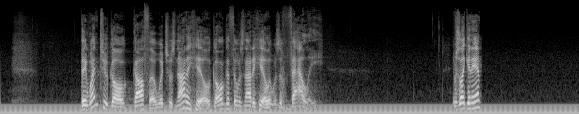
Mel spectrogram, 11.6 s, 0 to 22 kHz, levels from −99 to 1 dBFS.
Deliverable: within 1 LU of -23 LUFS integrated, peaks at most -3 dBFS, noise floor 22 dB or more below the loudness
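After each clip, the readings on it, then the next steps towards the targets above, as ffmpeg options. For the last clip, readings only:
hum 60 Hz; harmonics up to 300 Hz; hum level -26 dBFS; loudness -22.5 LUFS; peak -2.5 dBFS; loudness target -23.0 LUFS
-> -af "bandreject=f=60:t=h:w=6,bandreject=f=120:t=h:w=6,bandreject=f=180:t=h:w=6,bandreject=f=240:t=h:w=6,bandreject=f=300:t=h:w=6"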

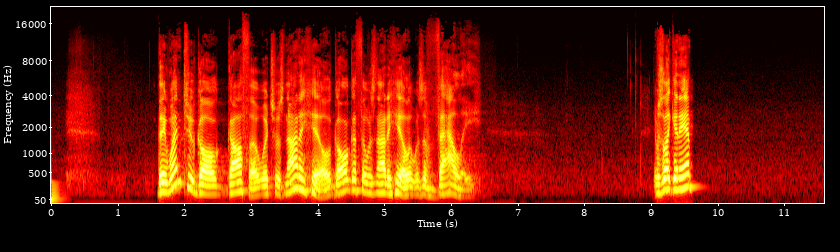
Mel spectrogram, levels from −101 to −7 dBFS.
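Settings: hum none; loudness -20.0 LUFS; peak -3.0 dBFS; loudness target -23.0 LUFS
-> -af "volume=-3dB"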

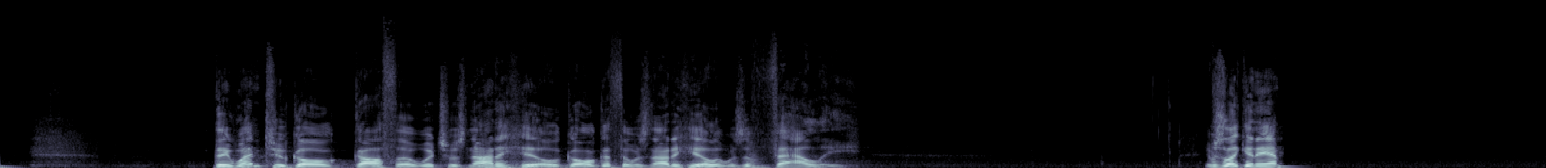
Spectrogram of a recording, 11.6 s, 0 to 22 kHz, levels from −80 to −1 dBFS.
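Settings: loudness -23.0 LUFS; peak -6.0 dBFS; noise floor -73 dBFS

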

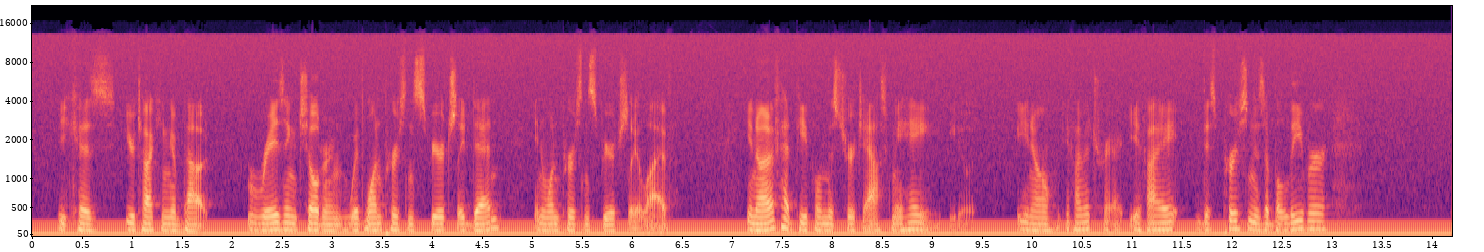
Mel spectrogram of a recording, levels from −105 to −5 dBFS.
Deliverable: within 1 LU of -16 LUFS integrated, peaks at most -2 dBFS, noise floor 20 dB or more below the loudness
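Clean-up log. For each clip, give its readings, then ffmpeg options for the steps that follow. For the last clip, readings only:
hum 50 Hz; harmonics up to 250 Hz; hum level -21 dBFS; noise floor -23 dBFS; noise floor target -39 dBFS; loudness -19.0 LUFS; peak -1.0 dBFS; loudness target -16.0 LUFS
-> -af "bandreject=f=50:t=h:w=4,bandreject=f=100:t=h:w=4,bandreject=f=150:t=h:w=4,bandreject=f=200:t=h:w=4,bandreject=f=250:t=h:w=4"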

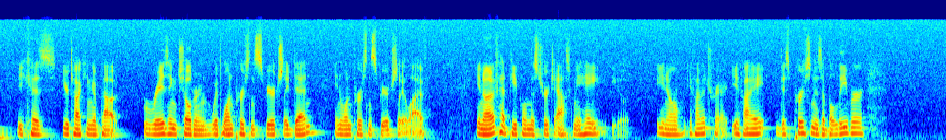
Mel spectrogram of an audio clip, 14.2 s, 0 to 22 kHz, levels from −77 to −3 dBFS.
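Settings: hum none; noise floor -35 dBFS; noise floor target -40 dBFS
-> -af "afftdn=nr=6:nf=-35"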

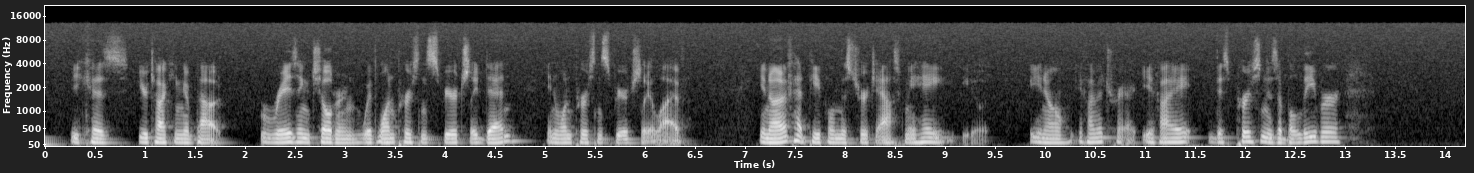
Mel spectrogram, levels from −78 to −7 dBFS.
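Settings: noise floor -39 dBFS; noise floor target -40 dBFS
-> -af "afftdn=nr=6:nf=-39"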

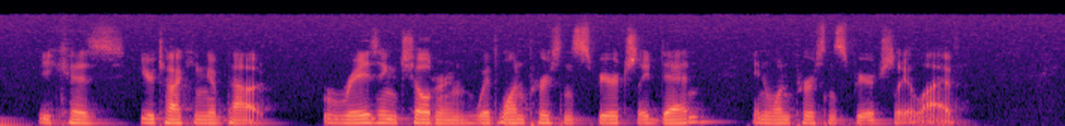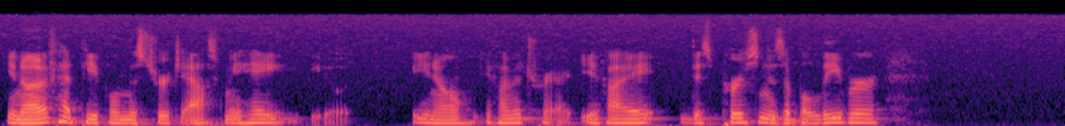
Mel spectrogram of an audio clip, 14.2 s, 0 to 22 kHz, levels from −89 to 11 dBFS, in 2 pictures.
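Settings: noise floor -42 dBFS; loudness -19.5 LUFS; peak -1.5 dBFS; loudness target -16.0 LUFS
-> -af "volume=3.5dB,alimiter=limit=-2dB:level=0:latency=1"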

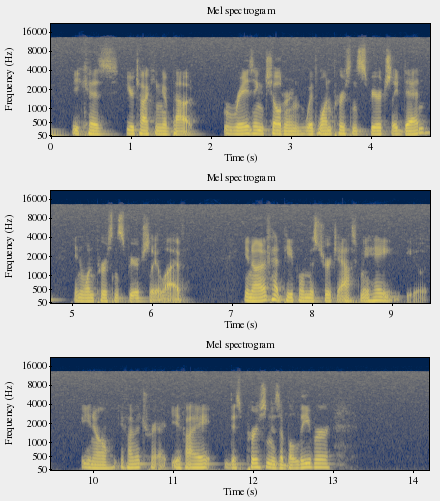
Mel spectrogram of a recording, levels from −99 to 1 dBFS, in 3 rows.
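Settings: loudness -16.5 LUFS; peak -2.0 dBFS; noise floor -39 dBFS

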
